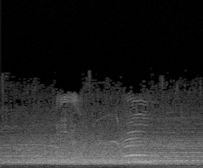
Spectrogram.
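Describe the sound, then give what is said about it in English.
A crowd in Chicago during the Wrigley seventh-inning stretch cheers and shouts in a dense, steady roar, with a few whoops and yells rising briefly above the wash of noise for about three seconds. “I want to hear a real crazy crowd start singing with me.”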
